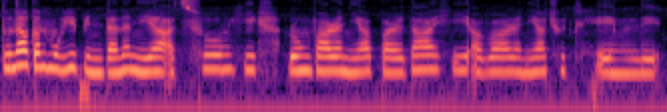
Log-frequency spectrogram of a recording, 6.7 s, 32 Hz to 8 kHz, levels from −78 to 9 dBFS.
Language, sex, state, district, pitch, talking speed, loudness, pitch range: Mizo, female, Mizoram, Aizawl, 240 Hz, 205 wpm, -18 LUFS, 230-260 Hz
